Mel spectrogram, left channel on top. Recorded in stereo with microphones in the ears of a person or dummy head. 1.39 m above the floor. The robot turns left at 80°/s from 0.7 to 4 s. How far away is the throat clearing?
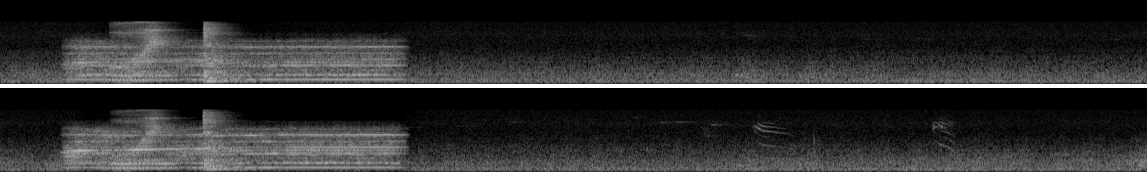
About 3 m.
